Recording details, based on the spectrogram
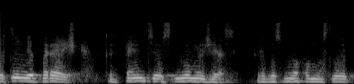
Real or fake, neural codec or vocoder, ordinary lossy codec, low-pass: fake; codec, 16 kHz, 1 kbps, FreqCodec, smaller model; Opus, 32 kbps; 7.2 kHz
